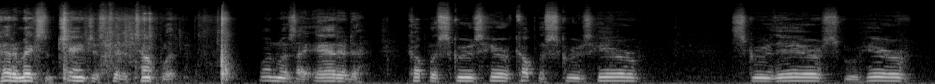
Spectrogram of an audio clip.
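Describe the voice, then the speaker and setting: There is noticeable background noise around a man with a fairly high pitch. He goes at a moderate pace, leaving long, frequent pauses. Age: 70s. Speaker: woodworking hobbyist. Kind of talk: tutorial. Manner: casual, halting.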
